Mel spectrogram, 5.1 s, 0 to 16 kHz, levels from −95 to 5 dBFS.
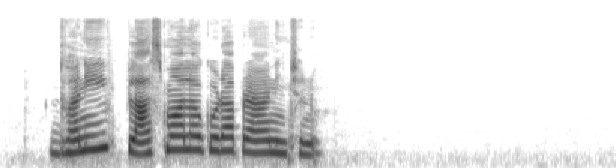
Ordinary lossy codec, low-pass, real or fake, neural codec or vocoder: none; 10.8 kHz; real; none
